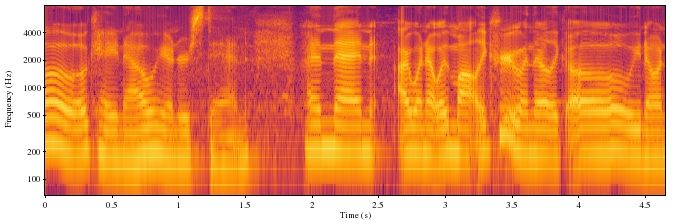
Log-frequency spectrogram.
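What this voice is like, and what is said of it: Usual voice. Nothing is said of it.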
